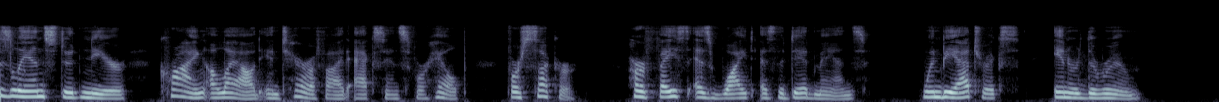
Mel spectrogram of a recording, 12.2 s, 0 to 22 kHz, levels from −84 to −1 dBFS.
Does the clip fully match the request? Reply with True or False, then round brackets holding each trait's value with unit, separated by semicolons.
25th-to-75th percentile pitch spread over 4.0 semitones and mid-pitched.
True (4.7 semitones; 175 Hz)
